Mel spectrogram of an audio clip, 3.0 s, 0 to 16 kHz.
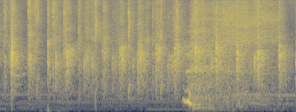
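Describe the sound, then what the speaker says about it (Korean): A church congregation claps for a member's 60th birthday during a Sunday service, a light, scattered round of applause that stays moderate in volume, with a few voices mixed in. "박수 한번 해주십시오."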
